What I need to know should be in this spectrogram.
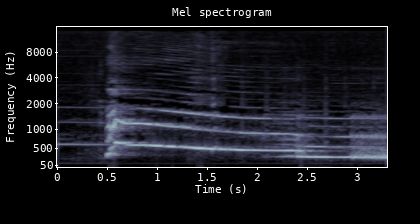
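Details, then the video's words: A single dog howls: after a quiet start it breaks into a loud, clear, drawn-out tone that glides steadily downward, then settles onto a lower steady pitch. "Dogs Howling"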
